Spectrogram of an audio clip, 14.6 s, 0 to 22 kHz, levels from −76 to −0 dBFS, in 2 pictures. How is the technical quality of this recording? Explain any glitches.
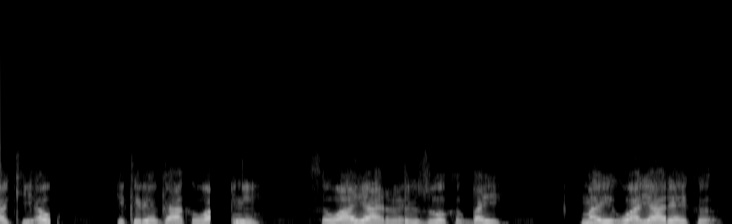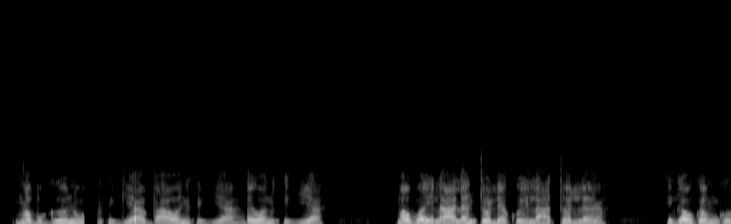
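The recording quality is poor, with coding damage throughout and several audible dropouts.

AMR wideband (HD Voice) codec, throughout: the speech carries a rough, raspy texture, with the top band filled by shaped noise rather than real detail. This degradation fits AMR-WB running at one of its lowest rates, around 8.85 kbit/s, where the vocal tract model is starved of bits.

Lost AMR speech frames, at 0.50 to 0.61 s, 2.09 to 2.52 s and 8.15 to 8.33 s: failed frames force the decoder to repeat the last good pitch and vocal tract settings at falling gain. The first event is a scattered warble, with gaps of up to 80 ms spread over roughly a quarter second. The other two are longer runs, about 220 ms and 140 ms, that drop quickly to near silence before the speech returns weak.

Audio missing between chunks, at 4.05 s and 9.80 s: each point is an abrupt skip where roughly a third of a second vanishes and the two sides butt together without silence. 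The two skips fall about six seconds apart, which likely points to audio being lost while one processing chunk closes and the next opens.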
